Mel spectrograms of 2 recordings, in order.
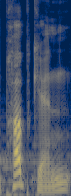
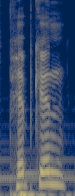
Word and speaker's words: Pupkin: to a lesser extent they frequently mispronounced the name pubkin and instead address rupert as pipkin potkin and even pumpkin perhaps the botching of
